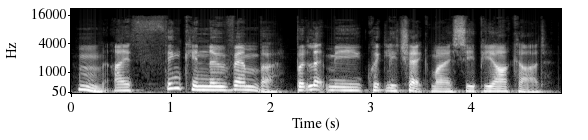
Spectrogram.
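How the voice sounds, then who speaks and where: A man's voice: fairly high pitch, very animated, measured pace, no echo. A man playing an eager, agreeable lifeguard applicant answering questions in a scripted interview. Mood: confident, agreeable. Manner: agreeable, casual, cooperative. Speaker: job applicant. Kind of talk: scripted listening-test dialogue.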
